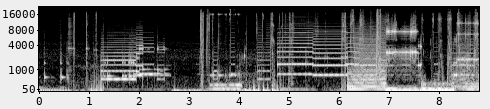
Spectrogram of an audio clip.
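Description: Randomized synthesized tones from a resonator bank plugin in an abstract horror soundscape: pitched beeps and chimes change unpredictably, then layer into a dense, harsh wash that grows louder toward the end.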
